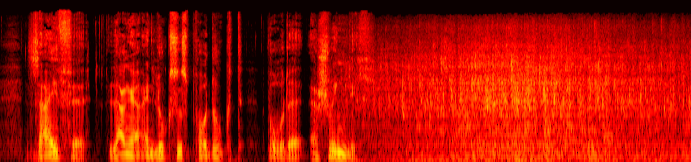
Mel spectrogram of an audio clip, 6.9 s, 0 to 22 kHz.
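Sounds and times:
speech: 0:00.3 - 0:04.1
tap water gushing into a bathtub: 0:03.5 - 0:06.9.

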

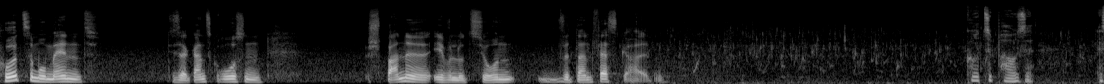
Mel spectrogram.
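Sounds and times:
speech: 0:00.0 - 0:01.0, 0:01.7 - 0:02.9, 0:03.7 - 0:06.8, 0:09.7 - 0:11.0
water trickling into bottles at a cave spring: 0:05.1 - 0:11.0.

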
